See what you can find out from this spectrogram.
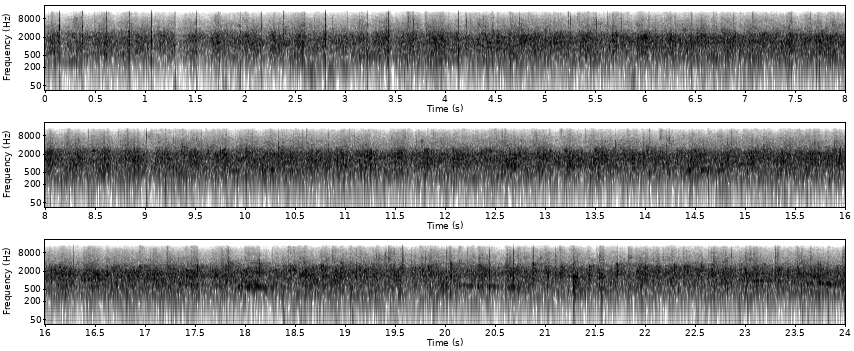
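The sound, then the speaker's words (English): Audience applause, sustained and dense, holding a steady loud level without a break for the whole stretch, with no voices over it. “it's time for applause”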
